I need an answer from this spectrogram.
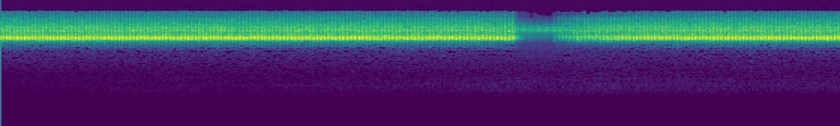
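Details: A steady, high, hissing grasshopper trill of fast pulses runs on, dropping away for a brief moment partway through before resuming at full strength.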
